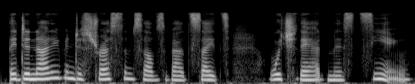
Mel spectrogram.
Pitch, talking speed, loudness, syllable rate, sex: 230 Hz, 190 wpm, -19 LUFS, 5.3 syllables/s, female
